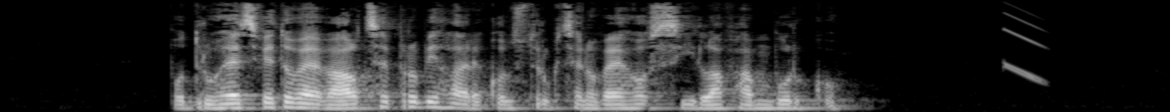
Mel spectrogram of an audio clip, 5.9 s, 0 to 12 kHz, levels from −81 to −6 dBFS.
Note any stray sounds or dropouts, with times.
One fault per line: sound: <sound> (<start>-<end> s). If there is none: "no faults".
sound: chirp (5.0-5.3 s)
